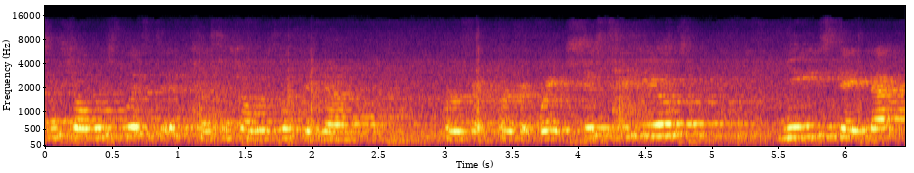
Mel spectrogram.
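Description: A woman's voice talking, with no other sound standing out.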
